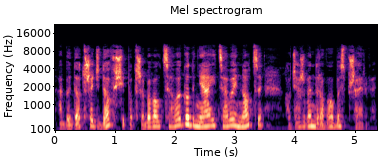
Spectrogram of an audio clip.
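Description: A woman reading a children's fable aloud in an animated way, switching into voices for the characters. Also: fairly low pitch, normal speed, slightly rough. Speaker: storyteller.

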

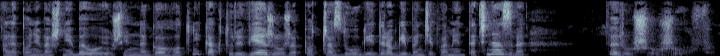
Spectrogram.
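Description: A woman reading a children's fable aloud in an animated way, switching into voices for the characters. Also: medium pitch, normal speed, vocal fry, breathy edge. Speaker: storyteller.

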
